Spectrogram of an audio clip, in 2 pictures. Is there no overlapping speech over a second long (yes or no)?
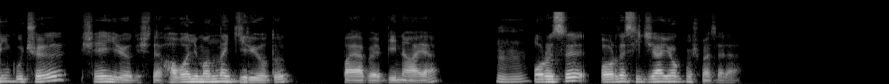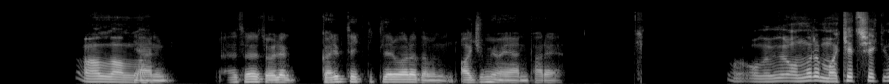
yes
